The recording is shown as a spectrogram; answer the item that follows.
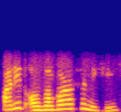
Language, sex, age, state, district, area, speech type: Assamese, female, 18-30, Assam, Kamrup Metropolitan, urban, conversation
